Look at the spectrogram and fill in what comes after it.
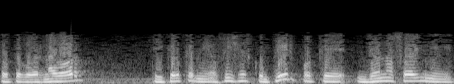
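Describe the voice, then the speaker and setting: Over noticeable background noise, a man speaks at a medium pitch and a moderate pace with ordinary pitch variation. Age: 60s. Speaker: engineer and public official. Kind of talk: interview. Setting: studio.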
